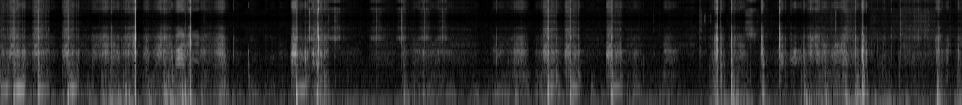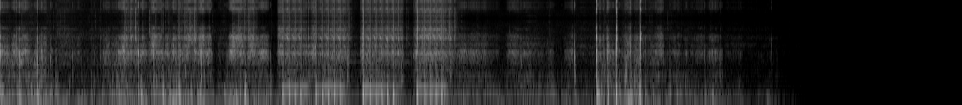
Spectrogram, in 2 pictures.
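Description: Bursts of airsoft gunfire, rapid clicking strings, mixed with rustling and knocks from pushing through tall grass and with shouted voices. The sound cuts off abruptly near the end.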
